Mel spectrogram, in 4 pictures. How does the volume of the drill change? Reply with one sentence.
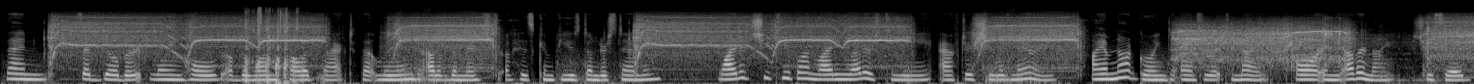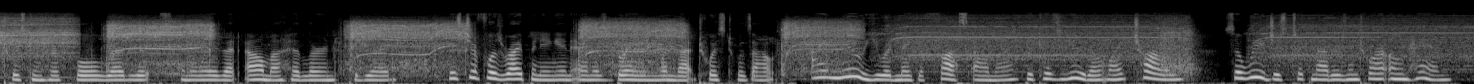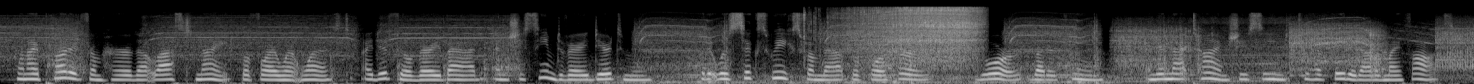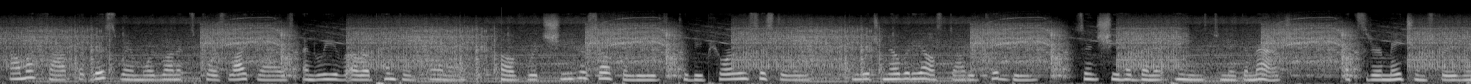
The loudness of the drill goes down, then up.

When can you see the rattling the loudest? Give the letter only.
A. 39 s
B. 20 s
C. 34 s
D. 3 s
A.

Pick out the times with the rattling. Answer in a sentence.
You can hear the rattling from 2.4 to 3.0 s and from 37.5 to 39.4 s.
